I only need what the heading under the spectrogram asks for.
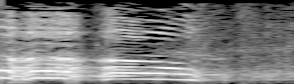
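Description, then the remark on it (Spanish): Hens clucking, two drawn-out calls in quick succession, the second sliding down in pitch before fading into quiet background noise. “Aquí no se golpean las gallinas.”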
